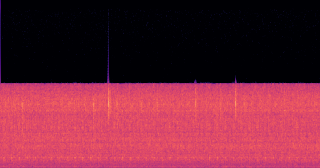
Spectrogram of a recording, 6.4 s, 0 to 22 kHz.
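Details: Suzuki Katana carburetor engine after cleaning with carb cleaner and idle mixture screw adjustment (turned in until rpm drops, then backed out 3/4 turn): steady, even idle around 750 rpm with no miss, hunt or knock; normal idle.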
